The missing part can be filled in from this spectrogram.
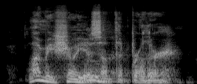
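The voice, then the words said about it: Weak Hulk Hogan impression. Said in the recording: “I think it was supposed to be Hulk Hogan, but it didn't really sound like it.”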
